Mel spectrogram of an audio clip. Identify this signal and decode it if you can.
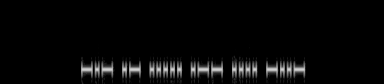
Morse code, heard as a keyed tone, about 34 wpm, 700 Hz. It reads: KA5WHX
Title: USA Call Signs - 6 Characters - Repeated 3x - 35wpm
